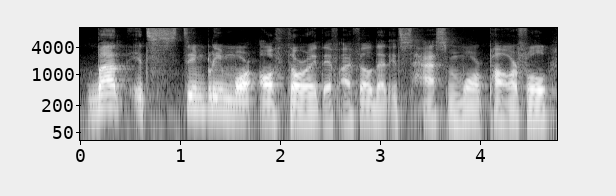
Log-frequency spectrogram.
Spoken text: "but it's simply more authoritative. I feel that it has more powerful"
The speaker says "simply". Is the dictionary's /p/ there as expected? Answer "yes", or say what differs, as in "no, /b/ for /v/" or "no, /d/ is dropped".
yes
